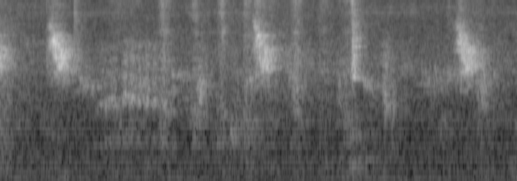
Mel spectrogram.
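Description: A bird calling in short, high chirps, about five of them roughly a second apart. Faint scraping of a knife peeling a ripe mango lies underneath.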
